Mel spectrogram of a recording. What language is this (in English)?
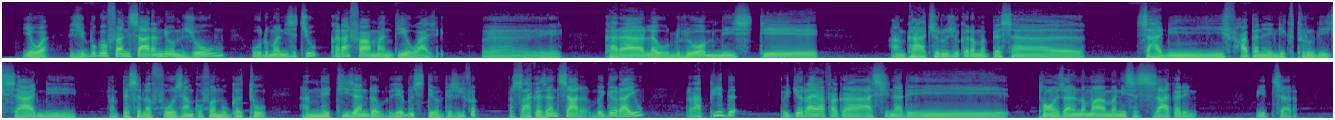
Sakalava Malagasy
